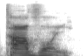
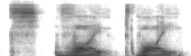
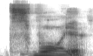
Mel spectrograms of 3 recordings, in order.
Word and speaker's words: твой: I wasn't твой or tavoy. It's твой. So that ends with voy. Tvoi.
